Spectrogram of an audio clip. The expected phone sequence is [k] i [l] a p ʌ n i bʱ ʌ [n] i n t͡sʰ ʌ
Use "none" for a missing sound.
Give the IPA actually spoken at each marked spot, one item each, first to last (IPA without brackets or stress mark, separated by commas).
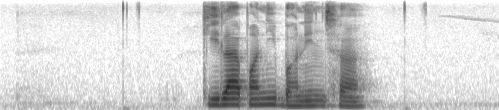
k, l, n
